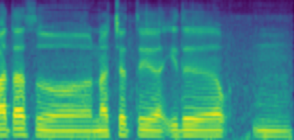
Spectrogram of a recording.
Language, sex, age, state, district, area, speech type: Tamil, male, 30-45, Tamil Nadu, Krishnagiri, rural, spontaneous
